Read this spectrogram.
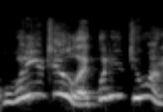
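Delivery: high, nosy friend asking what you do; curious friend. Retold or imitated. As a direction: play the friend poking with questions. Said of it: "if any of them are like".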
